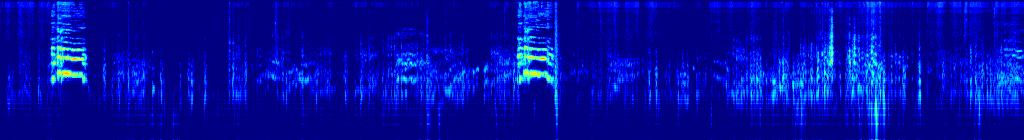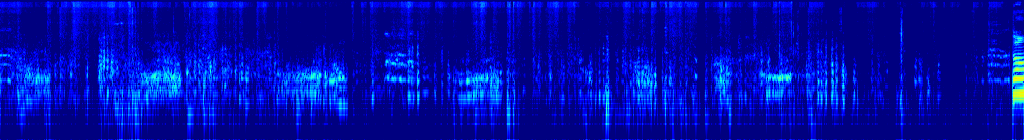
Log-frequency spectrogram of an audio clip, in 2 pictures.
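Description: Chickens cluck and murmur steadily inside a coop, close by, with two brief louder squawks or crows standing out near the start.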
